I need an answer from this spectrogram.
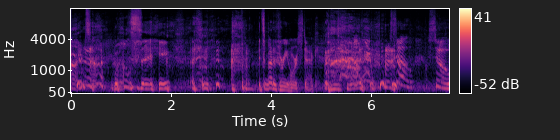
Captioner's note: laughter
